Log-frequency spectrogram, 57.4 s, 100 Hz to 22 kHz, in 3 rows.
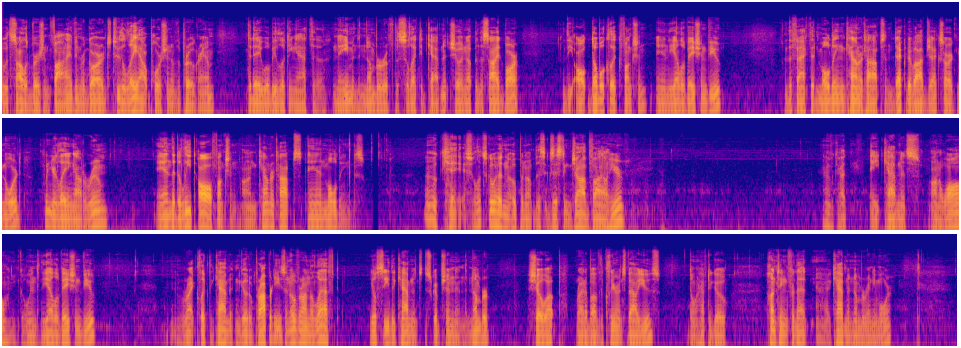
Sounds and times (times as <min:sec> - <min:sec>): Speech: 0:00.0 - 0:04.3, 0:04.9 - 0:10.4, 0:11.2 - 0:14.4, 0:15.6 - 0:21.3, 0:22.2 - 0:26.5, 0:27.6 - 0:31.7, 0:35.5 - 0:40.2, 0:41.6 - 0:45.0, 0:45.6 - 0:48.0, 0:48.8 - 0:52.8, 0:53.6 - 0:56.2.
